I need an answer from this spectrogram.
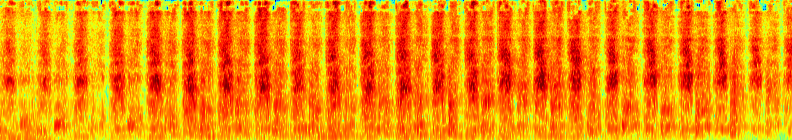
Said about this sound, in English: And then we had planing of wood, which of course is a regular occurrence in a workshop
